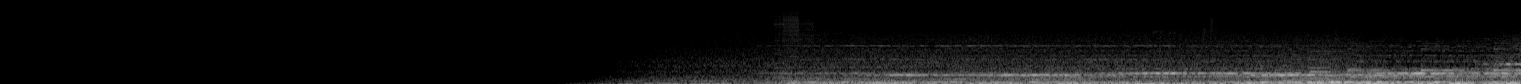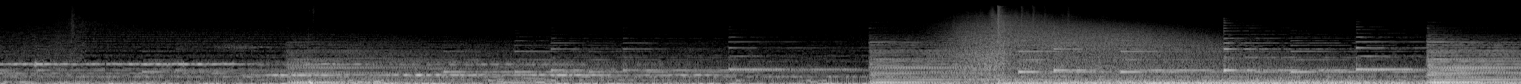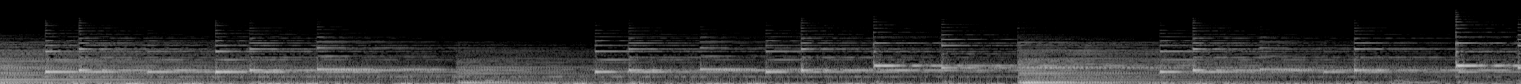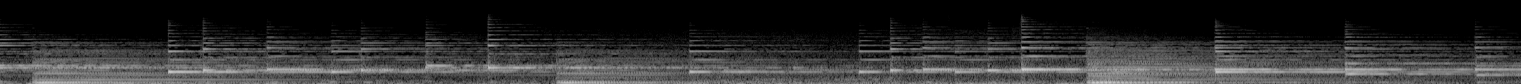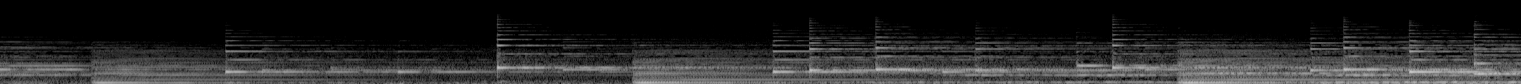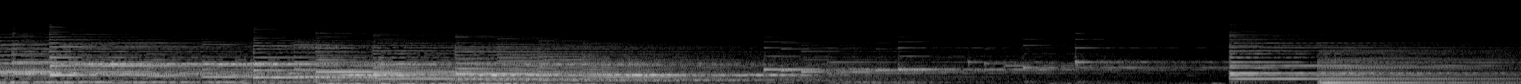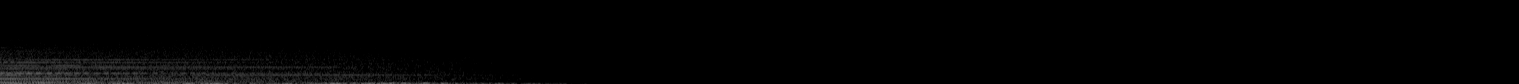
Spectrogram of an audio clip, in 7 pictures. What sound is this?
Cinematic elements with a piano melody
